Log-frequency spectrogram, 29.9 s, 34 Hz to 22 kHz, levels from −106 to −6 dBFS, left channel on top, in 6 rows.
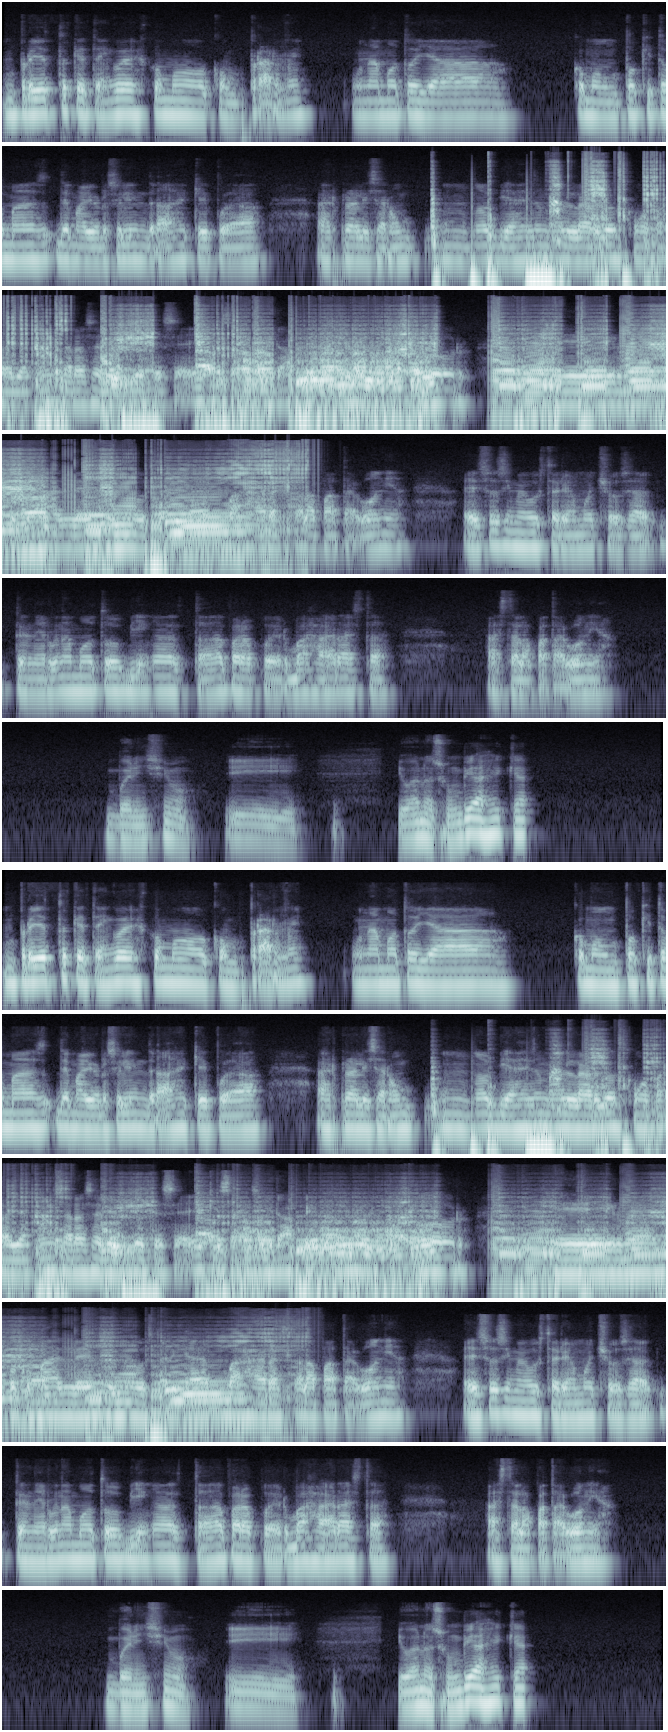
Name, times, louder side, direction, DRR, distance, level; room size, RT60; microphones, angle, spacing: voice 1, 0.0-2.3 2.6-3.8 4.3-6.9 7.3-13.4 14.1-18.0 18.4-22.8 23.6-24.5, right 3 dB, 75° right, 0.8 m, -27 dB
sound 1, 8.2-11.1 11.4-13.2 13.6-17.3, left 4 dB, 40° left, 0.4 m, -22 dB
voice 2, 25.7-26.3 26.6-27.1 27.9-28.8, right 2 dB, 30° right, 0.5 m, -27 dB
4.4 x 3.3 x 3.0 m
head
